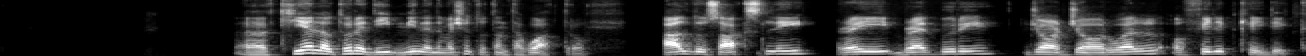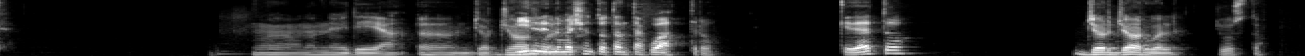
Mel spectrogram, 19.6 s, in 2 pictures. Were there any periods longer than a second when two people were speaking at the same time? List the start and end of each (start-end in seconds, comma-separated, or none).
none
